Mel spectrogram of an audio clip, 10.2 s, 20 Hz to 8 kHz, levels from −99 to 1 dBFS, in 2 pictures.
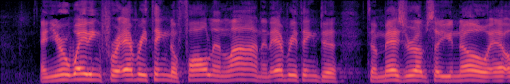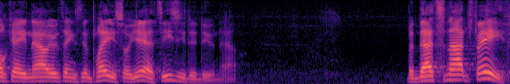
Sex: male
